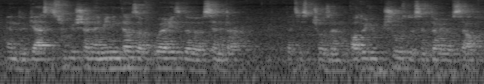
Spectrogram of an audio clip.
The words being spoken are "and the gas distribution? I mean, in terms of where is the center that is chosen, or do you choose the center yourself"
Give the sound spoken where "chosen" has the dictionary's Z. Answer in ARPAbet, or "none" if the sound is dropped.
Z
